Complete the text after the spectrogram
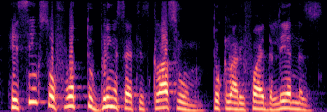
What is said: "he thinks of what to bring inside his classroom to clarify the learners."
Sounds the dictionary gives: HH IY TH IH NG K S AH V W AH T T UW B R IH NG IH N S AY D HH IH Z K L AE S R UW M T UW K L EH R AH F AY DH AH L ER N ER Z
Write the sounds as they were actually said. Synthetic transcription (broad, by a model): HH IY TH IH NG K S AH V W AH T T UW B R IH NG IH S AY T HH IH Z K L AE S R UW M T UW K L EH R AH F AY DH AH L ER N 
